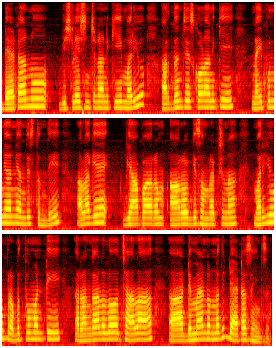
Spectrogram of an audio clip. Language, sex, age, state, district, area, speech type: Telugu, male, 18-30, Andhra Pradesh, Eluru, rural, spontaneous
